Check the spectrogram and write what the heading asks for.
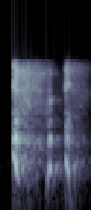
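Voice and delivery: rough repeated cough. Real, not acted. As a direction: cough it out hard.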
